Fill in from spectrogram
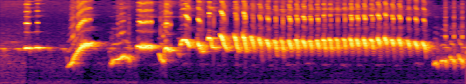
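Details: White-rumped shama song meant to stir other birds into singing: a few swooping whistles, then a long fast rattling trill held on one pitch before a lower closing note.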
